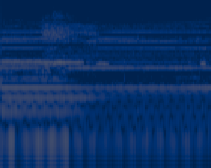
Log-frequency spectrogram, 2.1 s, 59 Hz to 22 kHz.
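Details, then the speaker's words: MP3 player kit installed in an old amplifier/radio: a steady buzzy hum with a thin high whine from the speaker, caused by the shared transformer and wiring. Adding a capacitor on the 12 V feed cut it only about 50%, so shielded coax input is fitted next. "tapi tetap bunyiingnya masih keluar walaupun berkurang hanya sekitar 50% ya masih ada bunyi mengganggu"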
